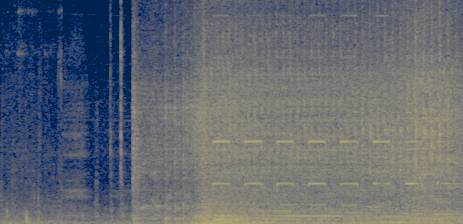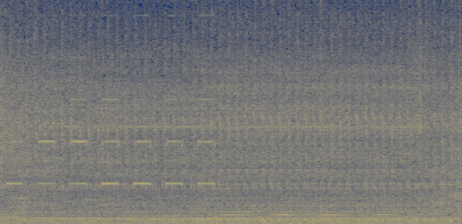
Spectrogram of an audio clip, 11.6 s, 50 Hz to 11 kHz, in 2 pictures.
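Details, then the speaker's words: 2005 Mercedes ML350 (W163) bought cheap with no oil: on start-up a thin, steady high whine rides over the idle from the power steering pump. "okay let's see if we can get it to start and see if we can solve the power steering whne she's a whiny little"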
